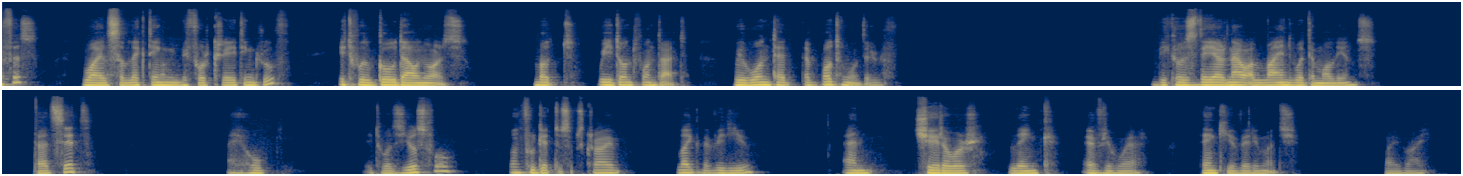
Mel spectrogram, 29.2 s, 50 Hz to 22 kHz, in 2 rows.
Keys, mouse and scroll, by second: 0.5 click, 1.5 click, 2.9 click, 3.9 click, 4.9 click, 7.4 ctrl+z, 8.7 click, 9.3 click, 10.8 click, 11.6 click, 13.1-13.6 scroll.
